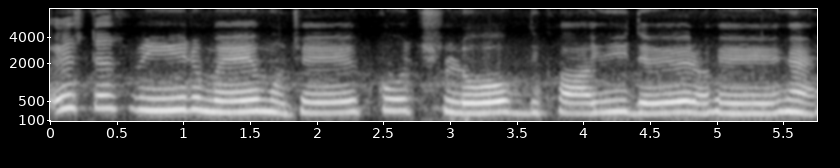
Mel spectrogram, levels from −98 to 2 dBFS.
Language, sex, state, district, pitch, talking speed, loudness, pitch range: Hindi, female, Madhya Pradesh, Katni, 250 Hz, 105 wpm, -14 LUFS, 235-280 Hz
